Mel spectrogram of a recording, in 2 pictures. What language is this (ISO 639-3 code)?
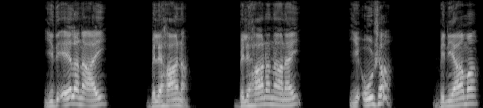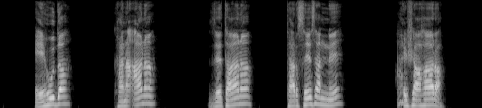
dwr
